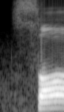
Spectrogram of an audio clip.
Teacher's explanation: Ya, mad arid lisukun. Tapi dengan bacaan kadar 6 harokat. 6 harokah. Ya.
